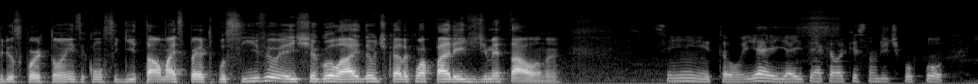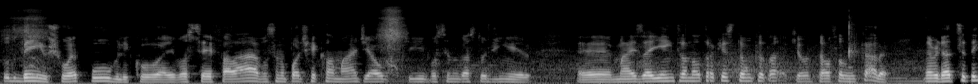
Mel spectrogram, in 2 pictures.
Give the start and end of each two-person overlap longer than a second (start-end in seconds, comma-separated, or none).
none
